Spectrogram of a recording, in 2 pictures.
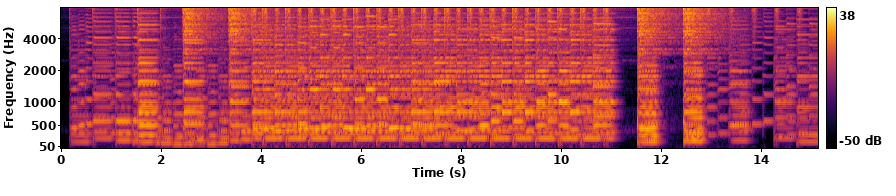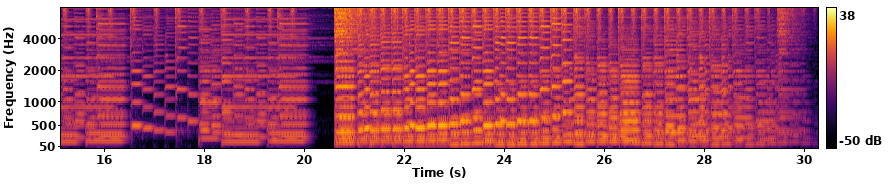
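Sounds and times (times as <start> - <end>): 
quintet: 0.2 - 30.2.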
